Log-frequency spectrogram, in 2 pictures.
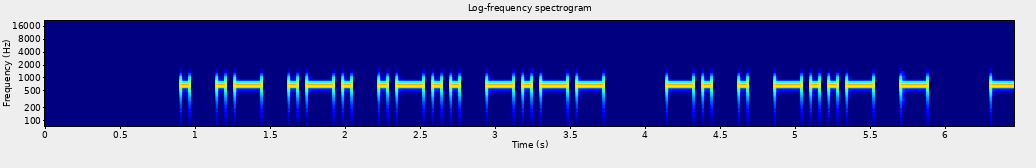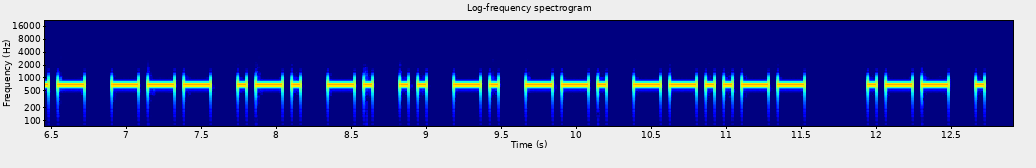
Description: Morse code, heard as a keyed tone, about 20 wpm, 700 Hz. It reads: EARLY NEXT MORNING, WE
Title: Sentences from Top 1000 Words - Review Part 4 - 20wpm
